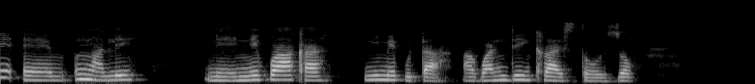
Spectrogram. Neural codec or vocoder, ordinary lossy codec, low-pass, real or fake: codec, 16 kHz, 4 kbps, FunCodec, trained on Chinese and English, 50 frames a second; Opus, 16 kbps; 7.2 kHz; fake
